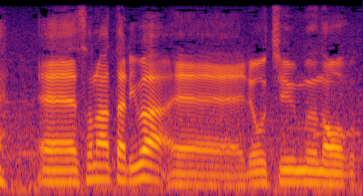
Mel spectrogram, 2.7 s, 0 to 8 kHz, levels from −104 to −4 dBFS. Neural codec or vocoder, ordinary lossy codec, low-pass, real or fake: none; none; 7.2 kHz; real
